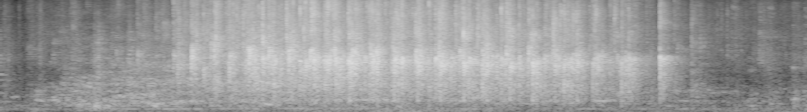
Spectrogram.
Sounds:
human group actions
applause

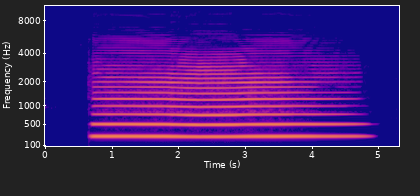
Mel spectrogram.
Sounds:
music
wind instrument
musical instrument

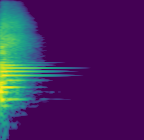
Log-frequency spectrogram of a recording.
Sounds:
snare drum
percussion
music
musical instrument
drum

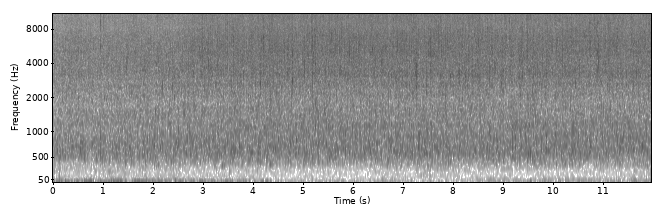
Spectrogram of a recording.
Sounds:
water
stream

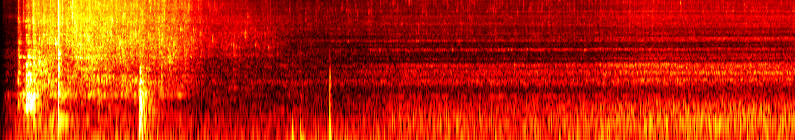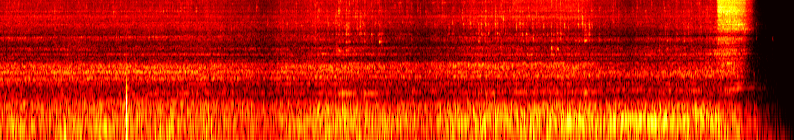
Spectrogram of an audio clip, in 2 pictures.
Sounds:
domestic sounds
toilet flush

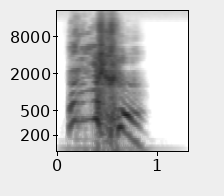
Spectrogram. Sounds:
respiratory sounds
sneeze

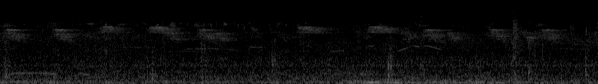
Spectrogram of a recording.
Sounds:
bird
animal
wild animals

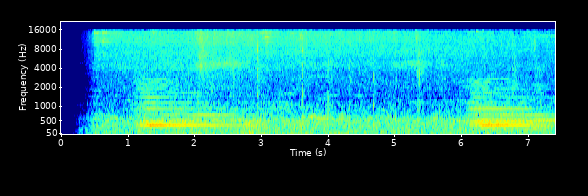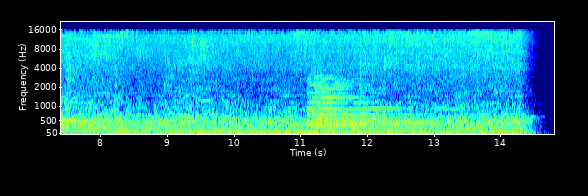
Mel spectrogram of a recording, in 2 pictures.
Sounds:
church bell
bell

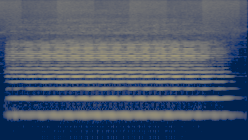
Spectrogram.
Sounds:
music
bowed string instrument
musical instrument

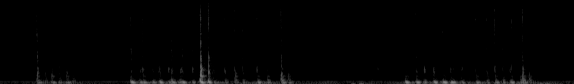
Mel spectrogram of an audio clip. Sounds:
domestic sounds
typing
computer keyboard

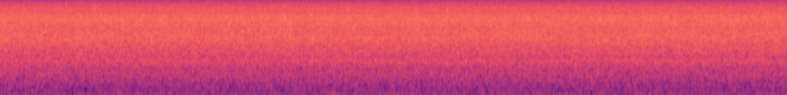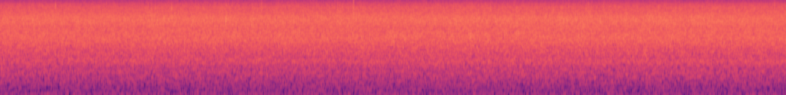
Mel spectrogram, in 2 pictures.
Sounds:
rain
water

